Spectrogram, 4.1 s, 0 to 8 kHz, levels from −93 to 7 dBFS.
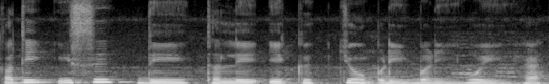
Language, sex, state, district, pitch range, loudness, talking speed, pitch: Punjabi, male, Punjab, Kapurthala, 145-170 Hz, -14 LUFS, 130 wpm, 150 Hz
